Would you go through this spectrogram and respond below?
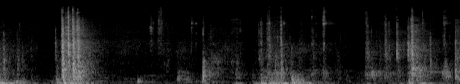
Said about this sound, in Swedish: Nu kommer det slamra lite här. Det är så tunga dörrar på slottet. De flera meter höga pardörrarna måste låsas upp och stängas efter varje passage.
